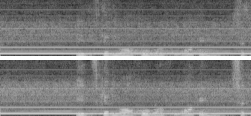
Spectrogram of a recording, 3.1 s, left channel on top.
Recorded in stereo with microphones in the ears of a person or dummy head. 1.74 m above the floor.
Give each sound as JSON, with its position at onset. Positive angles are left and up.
{"t": 0.9, "sound": "a man speaking", "side_deg": -35, "distance_m": 1.6}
